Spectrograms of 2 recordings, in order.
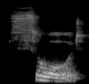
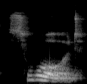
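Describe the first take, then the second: First: The W sound is not pronounced in the word. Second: The W sound is pronounced in the word. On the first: The speaker calls it right. "W is not pronounced if it comes before R" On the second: The speaker calls it wrong. "Many people may pronounce this sword"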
